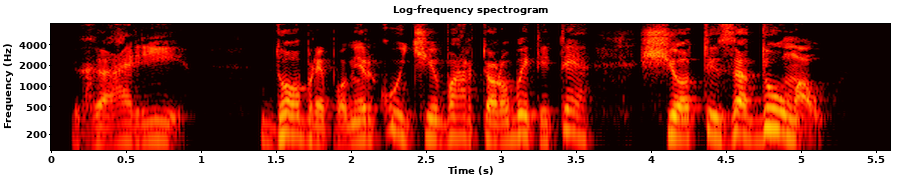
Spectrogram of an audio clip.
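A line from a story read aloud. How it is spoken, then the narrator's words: Whisper. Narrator (Ukrainian): Зашепотіла Герміона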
